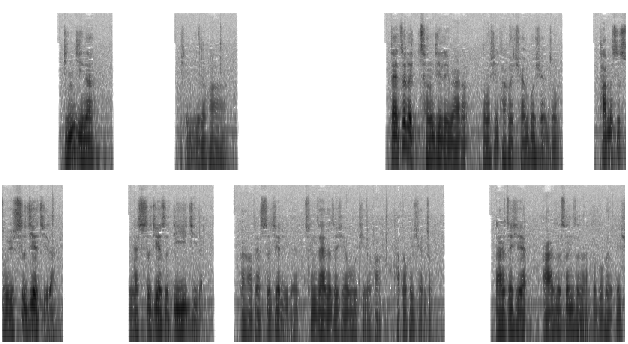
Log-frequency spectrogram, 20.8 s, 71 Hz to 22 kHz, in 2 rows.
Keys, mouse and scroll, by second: 3.2 shift+g, 5.3-6.5 drag, 6.5 middle click, 7.3 g, 9.9-15.0 drag, 13.2-15.0 right drag, 14.2 g, 15.0 middle click, 16.3 shift+g, 17.3 g, 19.1 right click, 19.6 g.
